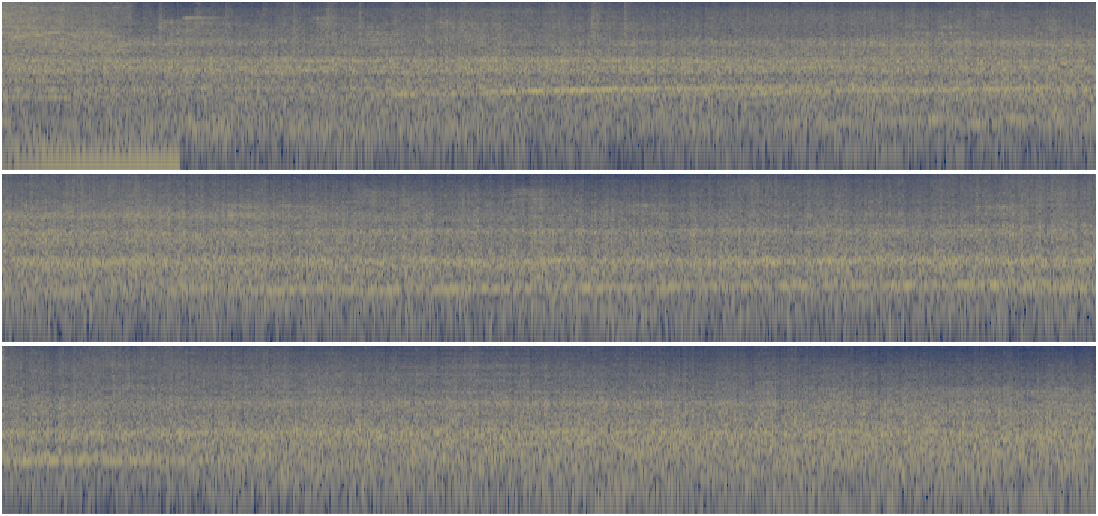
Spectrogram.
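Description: JR Musashino Line electric commuter train pulling out of an underground station: steady rumble of wheels and running gear, with a faint motor whine that rises slowly in pitch as it gathers speed.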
